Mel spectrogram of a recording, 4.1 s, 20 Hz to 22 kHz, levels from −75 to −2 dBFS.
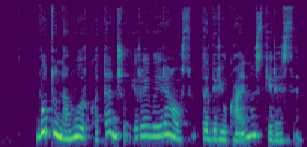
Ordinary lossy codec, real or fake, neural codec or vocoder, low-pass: MP3, 96 kbps; real; none; 19.8 kHz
